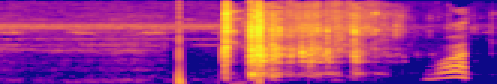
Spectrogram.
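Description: Glass beer bottle blowing out: a faint tick, then about a second in a single loud crack of breaking glass with a short noisy rattle after it, about half a second long.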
